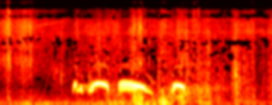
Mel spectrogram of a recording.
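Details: Spotted dove, a trained decoy bird used in trapping, giving a low soft cooing phrase of three smooth hooting notes, the middle one longest, with faint rustling in the background.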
